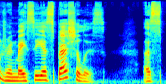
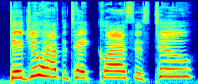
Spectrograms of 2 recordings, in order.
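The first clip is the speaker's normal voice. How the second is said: put-on higher and slow, a curious kid; child's voice; 10 semitones higher, slower than usual. Paul asking the doctor about school, slow higher child voice. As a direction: ask like a small boy.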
